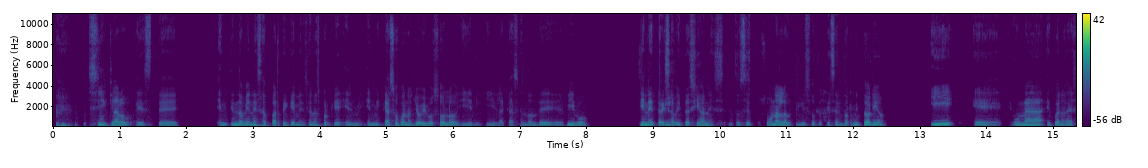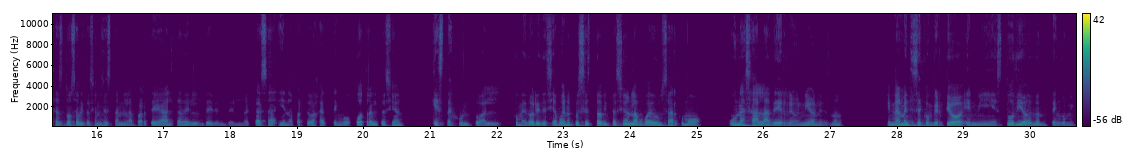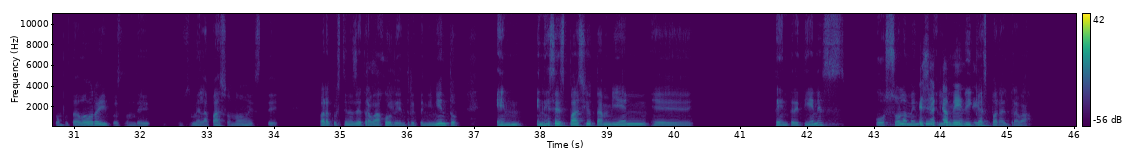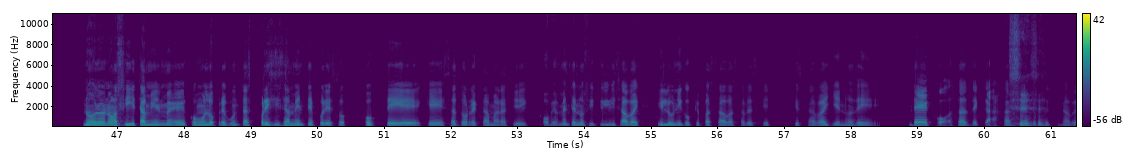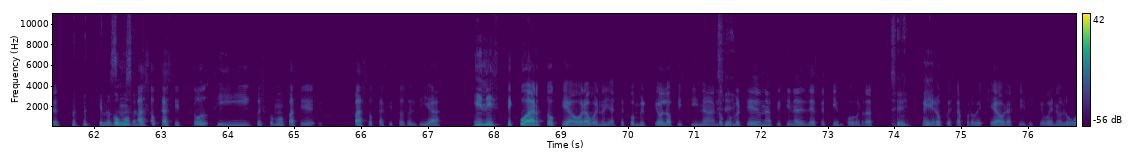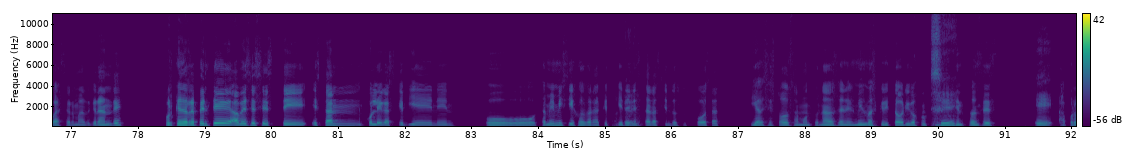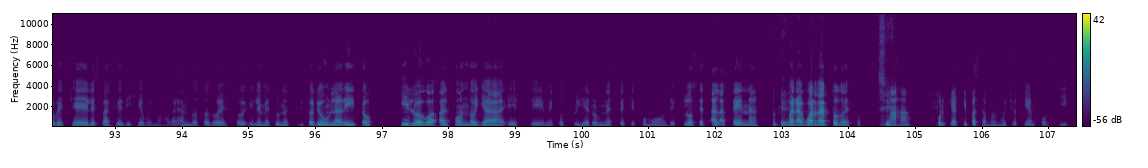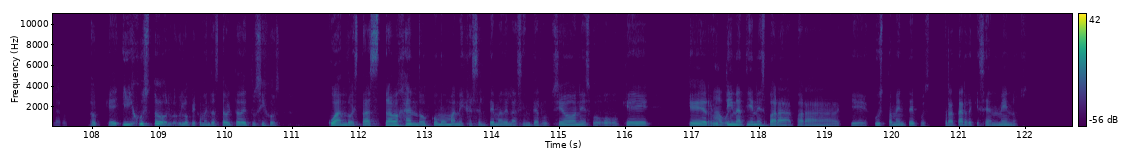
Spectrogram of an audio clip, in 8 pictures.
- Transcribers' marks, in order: throat clearing; unintelligible speech; other background noise; chuckle; chuckle
- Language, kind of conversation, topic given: Spanish, podcast, ¿Cómo organizas tu espacio de trabajo en casa?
